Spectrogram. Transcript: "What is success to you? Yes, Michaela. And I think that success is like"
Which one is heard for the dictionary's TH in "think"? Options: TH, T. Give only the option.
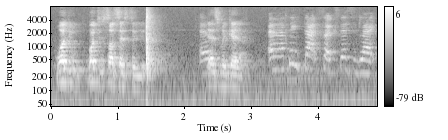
TH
